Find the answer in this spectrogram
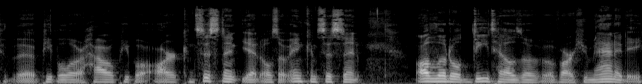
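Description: Over a very clean recording with a silent background, a man with an ordinary speaking voice talks at a moderate pace with fairly even intonation. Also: medium pitch for a man. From US, child of Colombian immigrants. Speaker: podcast host and therapist. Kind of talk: casual interview chat.

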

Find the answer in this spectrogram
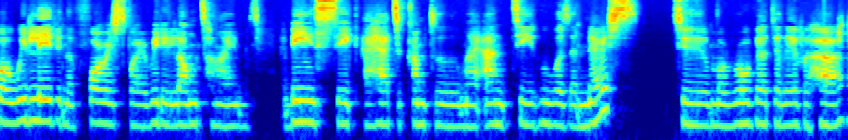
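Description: A woman's medium-pitched voice with monotone, flat intonation. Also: moderate pace. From Liberia. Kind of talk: testimony.

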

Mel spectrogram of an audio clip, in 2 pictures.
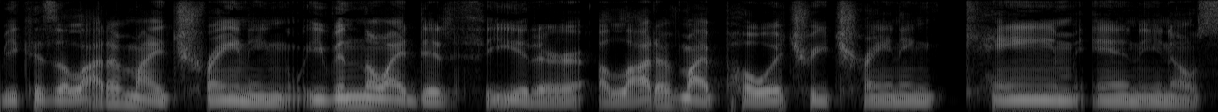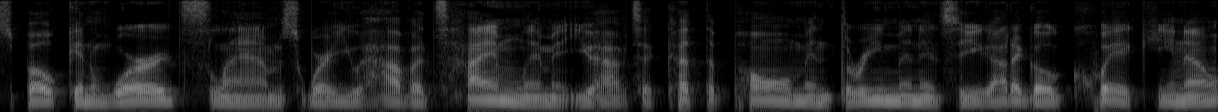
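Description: A man speaks at a moderate pace with hardly any pauses, his pitch fairly low and its variation ordinary. The sound is dry and close with no echo, and the recording is very clean over a silent background. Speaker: podcast host and spoken word poet. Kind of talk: reflective solo monologue. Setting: quiet room, home recording. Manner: clearer, more concise than usual; casual, many fillers and repetitions.

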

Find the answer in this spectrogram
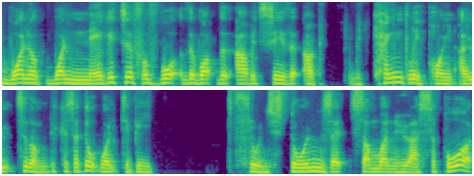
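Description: A medium-pitched man in a west of Scotland accent, moderate in pace, with ordinary pitch variation and a dry, close sound with no echo. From Scotland, Paisley area (Ferguslie Park). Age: 40s. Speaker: community activist. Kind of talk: casual interview.

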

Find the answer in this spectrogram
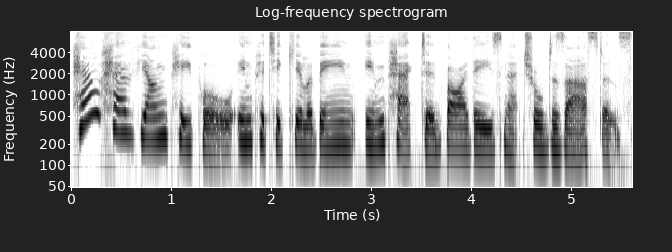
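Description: The recording is very clean, with a silent background. A woman speaks at a medium pitch with an Australian accent. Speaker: mental health social worker and podcast host. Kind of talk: interview. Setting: outdoors in a park.

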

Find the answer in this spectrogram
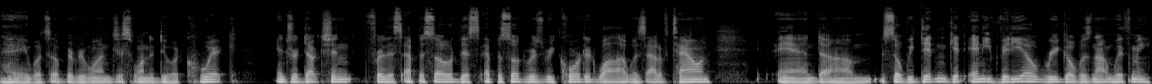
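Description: At a moderate pace, a man with a fairly low voice and a dark, mellow tone speaks with fairly even intonation in a dry, close sound with no echo. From Yuma, Arizona. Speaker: podcast host. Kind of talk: casual interview; spoken announcement. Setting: dining room.

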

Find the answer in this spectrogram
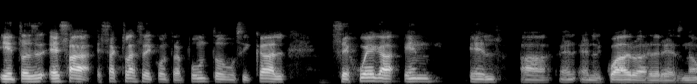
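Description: A man in a plain, everyday voice, medium in pitch, at a fairly slow pace with ordinary pitch variation. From Central America (Guatemala, Costa Rica, Panama). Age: 40s. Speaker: film and TV composer. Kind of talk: interview.

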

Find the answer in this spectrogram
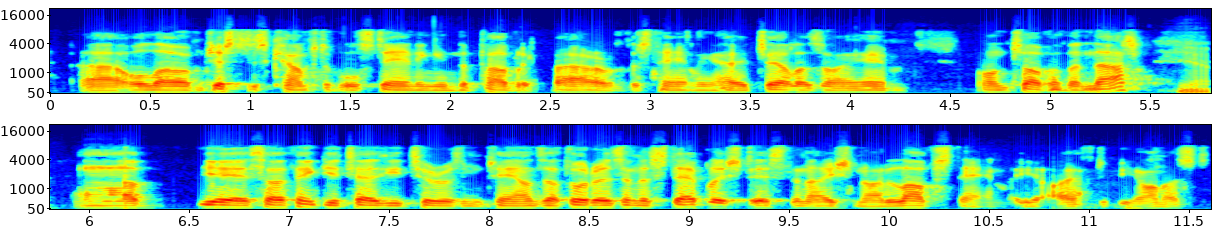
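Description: Speaking very fast, a man talks with an Australian accent. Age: 50s. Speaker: tourism agency chief executive. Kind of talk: interview.

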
